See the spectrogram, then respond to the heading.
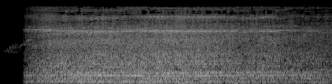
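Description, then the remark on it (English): A remote-controlled drone plane flies, its steady, high-pitched motor whine mixed with a broad rushing hum that starts abruptly and holds loud and even throughout. “So, that remote controlled plane of yours is actually a type of drone.”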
